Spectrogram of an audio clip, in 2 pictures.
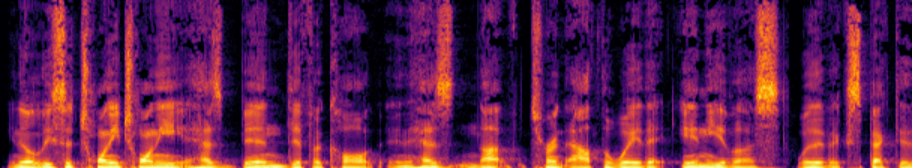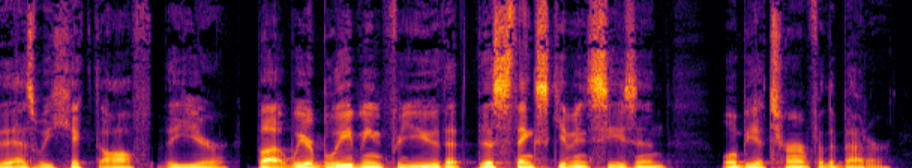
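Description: A man's voice: mid-range voice, moderate pace, gravelly, darkish tone. A man co-hosting a podcast with a mid-range voice. He sounds encouraging and reads his scripted lines with an easy flow. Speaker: podcast co-host.

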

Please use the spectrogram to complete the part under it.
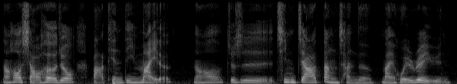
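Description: A woman's voice: on the low side, unhurried, no room sound. A woman with a Taiwanese Mandarin accent hosting a podcast, casually retelling a story in a chatty way with many filler particles. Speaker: podcast host.

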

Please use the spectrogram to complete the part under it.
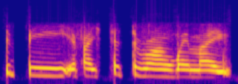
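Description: A woman's voice: medium pitch, steady tone, no echo. Hesitant woman caller on a phone line. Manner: halting, hesitant, with many pauses and restarts. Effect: heard over a phone line on a radio call-in show. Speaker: radio show caller. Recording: muffled phone-line sound.

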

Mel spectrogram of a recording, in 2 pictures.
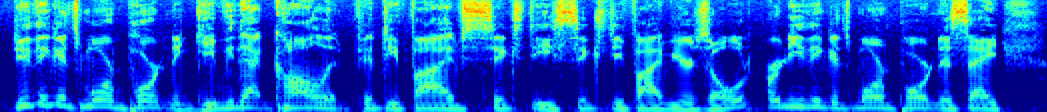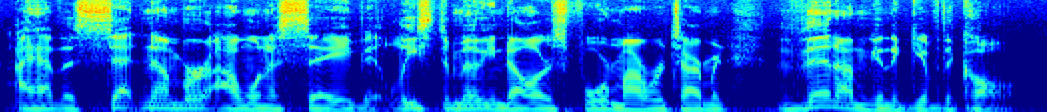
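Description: A man's voice: medium pitch, animated, fast talker, few pauses, a little mellow. Radio host guy, upbeat and salesy, voice bounces up and down. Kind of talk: radio host patter and ad reads.

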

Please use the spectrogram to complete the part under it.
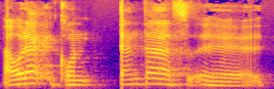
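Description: A man's voice: a little high, drawn-out words. A man with a Mexican accent giving casual, slangy commentary as a panelist on a gaming talk show, explaining his points and checking in with short tag questions.

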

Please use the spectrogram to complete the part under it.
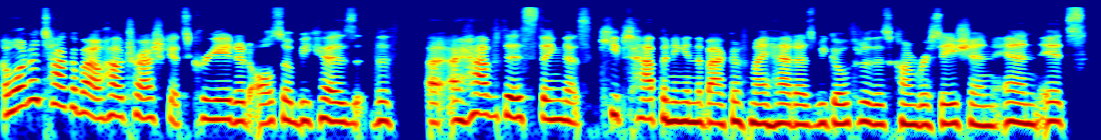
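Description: A woman hosts a podcast interview in a clean studio with no echo, her medium-pitched voice brisk and almost pause-free. She's chatty and self-deprecating, thinking out loud through long, winding questions in a conversational style.

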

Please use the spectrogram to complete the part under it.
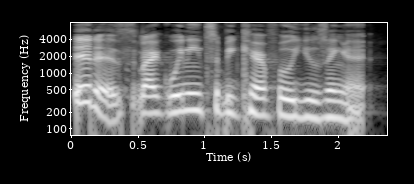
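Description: A woman co-hosting a podcast, chatting in an animated, opinionated way. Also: on the low side, fairly quick, no room sound, studio quality. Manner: animated, opinionated, laughs often. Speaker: podcast co-host. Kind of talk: casual chat.

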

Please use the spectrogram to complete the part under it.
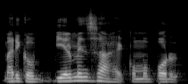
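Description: A man's voice: medium pitch, moderate pace. A young man with a Venezuelan accent, co-hosting a casual podcast and telling a story animatedly with crude slang. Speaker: podcast co-host. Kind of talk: casual chat.

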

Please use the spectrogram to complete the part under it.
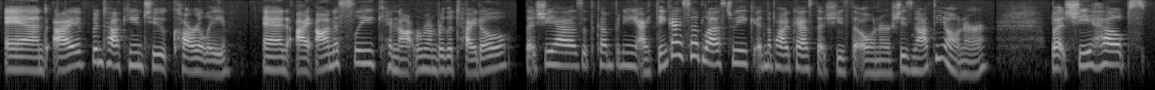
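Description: On her solo podcast, this woman keeps things casual, chatty and enthusiastic, with self-deprecating remarks sprinkled in. Her voice is medium in pitch and expressive, at a normal speed.

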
